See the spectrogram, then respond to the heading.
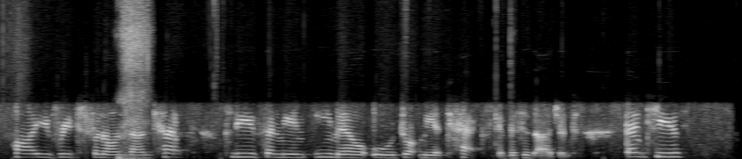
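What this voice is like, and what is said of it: Very English-sounding English accent. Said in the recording (Dutch): “wat een mooi Engels praat jij ... dat is echt wel heel erg Engels”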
